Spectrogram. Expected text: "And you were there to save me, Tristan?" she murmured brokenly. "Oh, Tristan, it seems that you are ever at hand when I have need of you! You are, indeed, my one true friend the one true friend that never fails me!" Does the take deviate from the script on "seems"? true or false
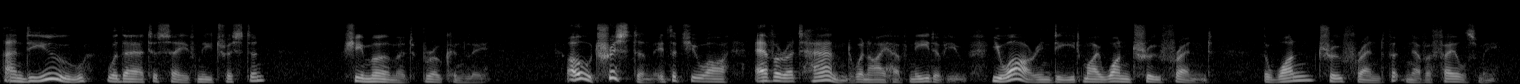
true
